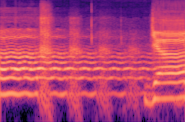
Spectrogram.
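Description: A boy's voice singing a Kashmiri naat: a long held, wavering note, a softer breathy stretch in the middle, and a new note taken up just before the end.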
